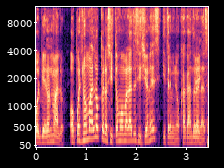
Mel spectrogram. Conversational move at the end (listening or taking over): taking over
